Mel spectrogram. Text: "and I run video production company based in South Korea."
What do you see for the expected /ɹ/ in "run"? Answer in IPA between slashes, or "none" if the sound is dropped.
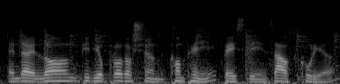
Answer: /l/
